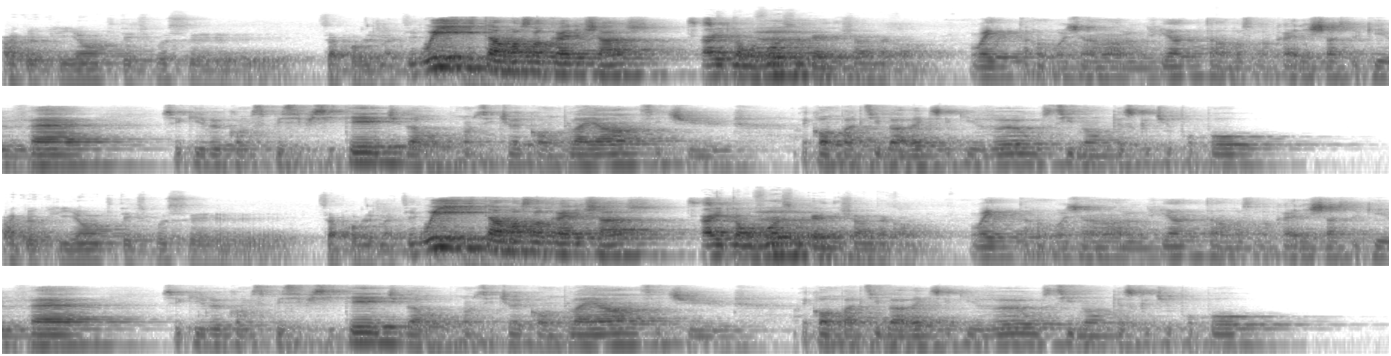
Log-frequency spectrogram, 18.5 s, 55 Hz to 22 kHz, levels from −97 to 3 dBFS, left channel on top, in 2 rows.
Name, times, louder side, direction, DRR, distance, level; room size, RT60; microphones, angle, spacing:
voice 1, 0.0-1.9 2.1-2.8 4.6-6.1 10.8-10.9, right 1 dB, 40° right, 3 dB, 1.7 m, -31 dB
voice 2, 2.8-4.3 5.0-5.4 6.5-9.7 10.3-14.2 14.6-17.0 17.3-17.5, left 1 dB, 15° left, 1 dB, 1.6 m, -30 dB
14.0 x 7.7 x 5.7 m, 1.1 s
head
